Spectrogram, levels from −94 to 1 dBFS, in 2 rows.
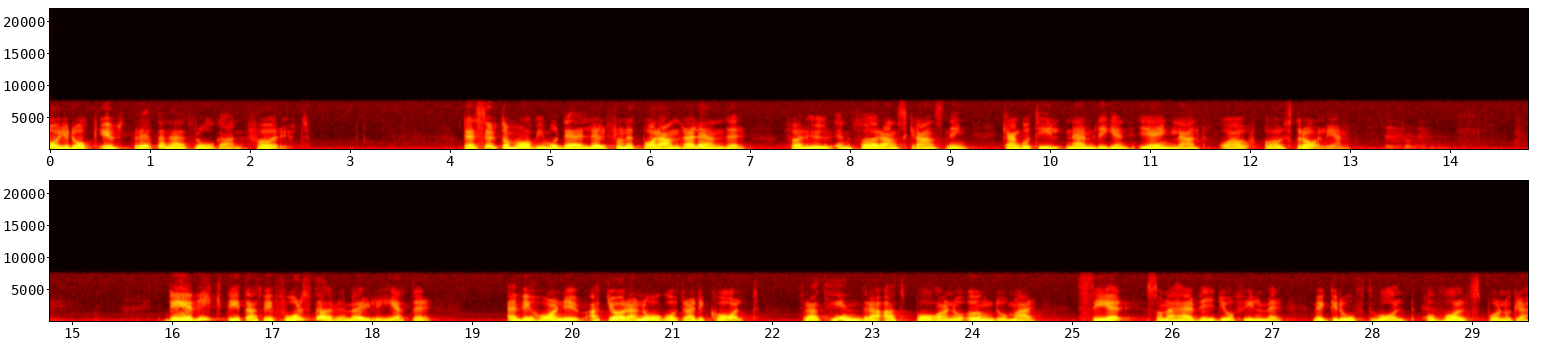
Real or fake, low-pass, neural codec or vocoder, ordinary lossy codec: real; none; none; none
